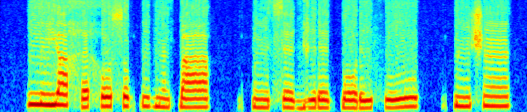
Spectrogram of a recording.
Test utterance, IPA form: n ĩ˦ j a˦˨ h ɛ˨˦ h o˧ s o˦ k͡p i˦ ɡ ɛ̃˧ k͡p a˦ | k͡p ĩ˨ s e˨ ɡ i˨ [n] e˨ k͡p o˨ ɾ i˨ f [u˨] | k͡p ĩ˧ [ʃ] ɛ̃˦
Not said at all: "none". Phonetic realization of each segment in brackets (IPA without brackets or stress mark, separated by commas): ɾ, u˨˦, ʃ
